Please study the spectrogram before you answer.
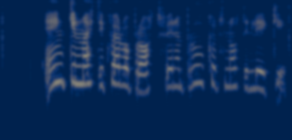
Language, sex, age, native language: Icelandic, male, 11, Icelandic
